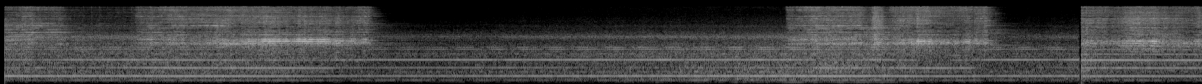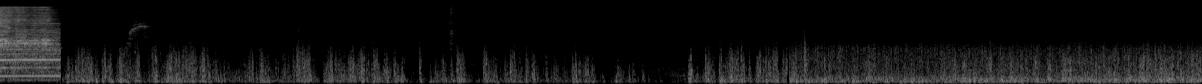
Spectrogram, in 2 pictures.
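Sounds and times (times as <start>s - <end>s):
power tool cutting wood: 0.1s - 12.7s.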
